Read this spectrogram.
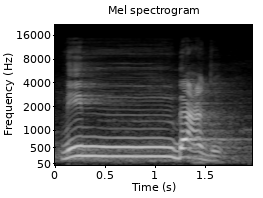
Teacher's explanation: kebanyakan ulama membacanya dengan merapatkan bibir secara lunak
